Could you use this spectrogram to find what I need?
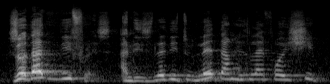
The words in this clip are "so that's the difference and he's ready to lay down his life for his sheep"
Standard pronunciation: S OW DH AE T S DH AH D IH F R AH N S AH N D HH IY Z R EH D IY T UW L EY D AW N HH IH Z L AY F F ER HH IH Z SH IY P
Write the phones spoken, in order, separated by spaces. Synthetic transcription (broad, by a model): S OW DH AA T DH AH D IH F R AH N S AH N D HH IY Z L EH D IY T UW L EY D AW N HH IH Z L AY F F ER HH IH SH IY P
